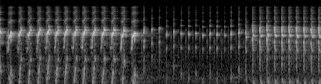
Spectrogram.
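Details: Lovebird reacting to a lure: a fast string of bright, high chirps. There is a short pause, then the ticking resumes more loudly.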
